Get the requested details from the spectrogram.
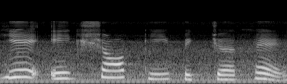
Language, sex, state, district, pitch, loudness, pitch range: Hindi, male, Madhya Pradesh, Katni, 270 Hz, -15 LUFS, 240-325 Hz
